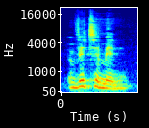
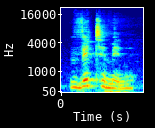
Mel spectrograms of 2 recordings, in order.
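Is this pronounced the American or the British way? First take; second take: British; British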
